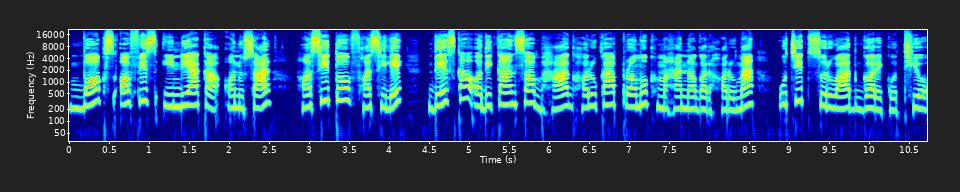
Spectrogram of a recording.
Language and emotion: Nepali, neutral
